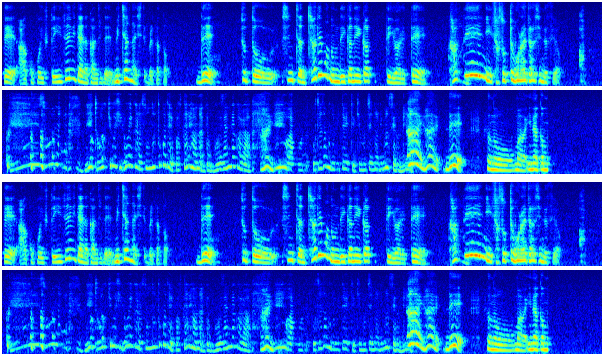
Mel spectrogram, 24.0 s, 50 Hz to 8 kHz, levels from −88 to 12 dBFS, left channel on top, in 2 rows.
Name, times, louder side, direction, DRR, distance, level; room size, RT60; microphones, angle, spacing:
voice 1, 0.0-2.8 3.1-3.2 3.9-4.3 4.8-7.4 7.7-8.5 8.9-11.1 17.2-17.4 20.1-21.2 21.7-22.9, equal, 5° left, 0.3 m, -24 dB
voice 2, 8.9-9.4 11.5-11.7 12.1-20.2, left 4 dB, 45° left, 0.8 m, -40 dB
3.0 x 2.2 x 3.2 m
head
